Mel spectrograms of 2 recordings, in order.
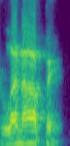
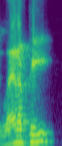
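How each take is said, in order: First: It uses the traditional language pronunciation. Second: It uses the common eastern pronunciation. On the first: This is how the people say it in their own language. "in the language, the traditional language, we are Lenape" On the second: This is how many places back east say it. "there are many places they pronounce it Lenape"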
